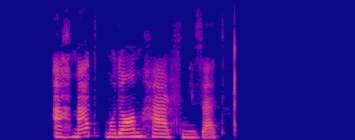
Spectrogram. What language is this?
Persian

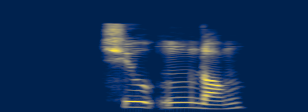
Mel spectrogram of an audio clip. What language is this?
Min Nan Chinese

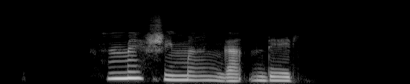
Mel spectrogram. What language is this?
Huautla Mazatec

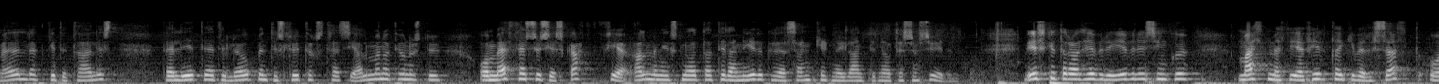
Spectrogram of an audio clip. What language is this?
Icelandic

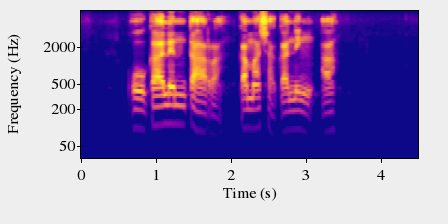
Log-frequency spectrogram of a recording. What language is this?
Northern Sotho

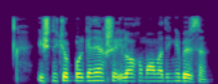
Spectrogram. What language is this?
Uzbek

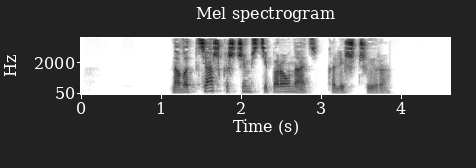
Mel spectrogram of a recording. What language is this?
Belarusian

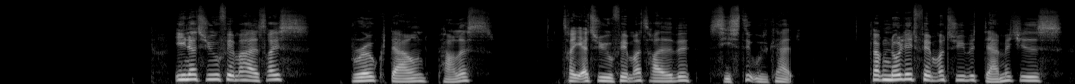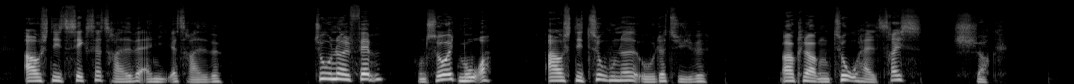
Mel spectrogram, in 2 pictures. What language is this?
Danish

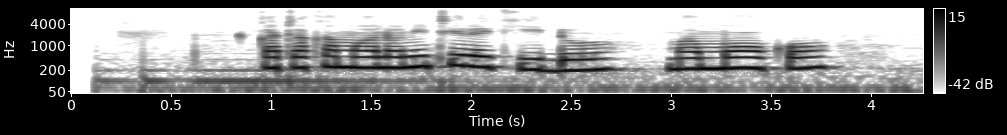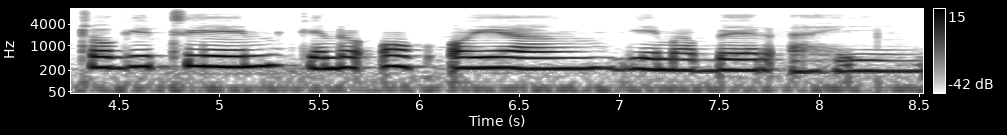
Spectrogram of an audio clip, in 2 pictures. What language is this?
Luo (Kenya and Tanzania)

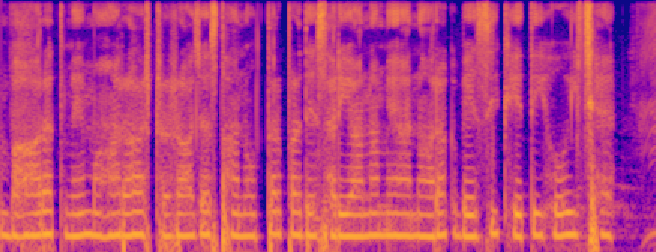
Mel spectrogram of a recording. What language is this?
Maithili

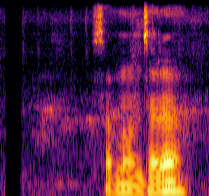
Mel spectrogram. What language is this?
Nepali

